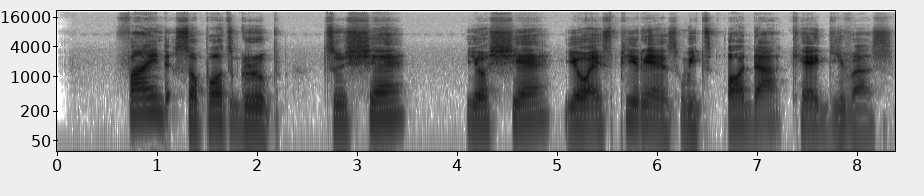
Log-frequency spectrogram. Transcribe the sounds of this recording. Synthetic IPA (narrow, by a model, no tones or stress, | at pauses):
fãj̃ndsəpɔtɡɹup | tʰuʃɛ | jɔʃɛjɔɛkspʰiɹiɛ̃nswiθɔdəkʰɛɡivəs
